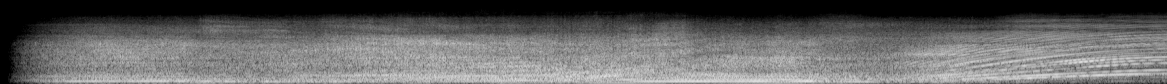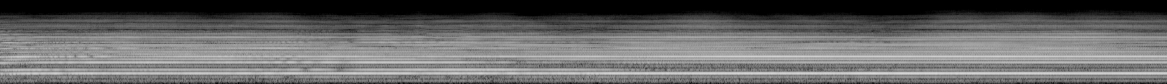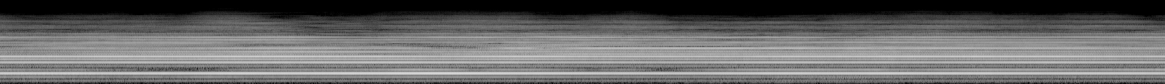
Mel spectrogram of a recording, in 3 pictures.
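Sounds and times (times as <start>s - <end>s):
loud rushing noise: 0.1s - 11.4s
two-tone warning siren: 0.1s - 34.9s.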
